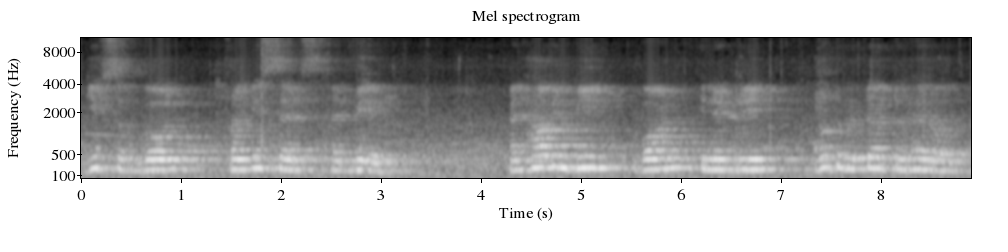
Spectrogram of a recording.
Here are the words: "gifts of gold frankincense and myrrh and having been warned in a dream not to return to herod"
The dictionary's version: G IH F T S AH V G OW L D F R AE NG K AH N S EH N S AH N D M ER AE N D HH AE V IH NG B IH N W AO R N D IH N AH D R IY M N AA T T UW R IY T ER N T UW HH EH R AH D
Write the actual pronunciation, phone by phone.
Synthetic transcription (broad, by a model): G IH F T S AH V G OW L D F R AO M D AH S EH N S AH N D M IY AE N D HH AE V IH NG B IH N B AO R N IH N AH D R IY M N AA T T UW R IY T ER N T UW HH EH R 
